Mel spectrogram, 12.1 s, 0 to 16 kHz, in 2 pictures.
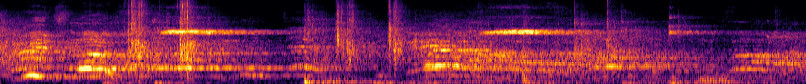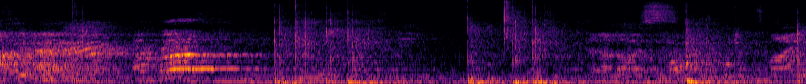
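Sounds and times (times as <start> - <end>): players shouting: 0.0 - 6.9
high whistle: 1.1 - 2.0, 3.4 - 4.4.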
